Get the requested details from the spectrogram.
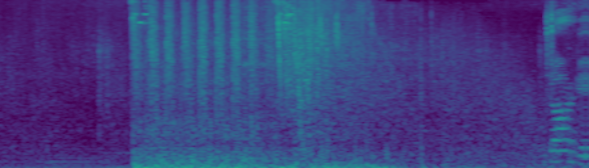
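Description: A heavy weapon fires a rapid burst with a deep booming rumble.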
